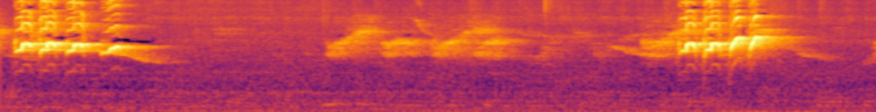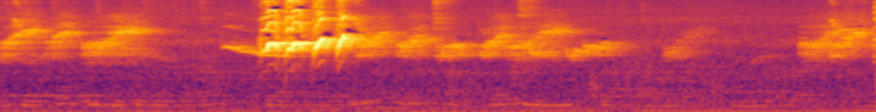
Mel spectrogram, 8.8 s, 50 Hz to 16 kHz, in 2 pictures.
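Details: Sooty-headed bulbul, kapas tembak type, in full tail-spreading song used as a lure to provoke other birds into rapid 'shooting' song; three loud bursts of rapid trilled notes about every 2.5 seconds, with quieter warbling between.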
